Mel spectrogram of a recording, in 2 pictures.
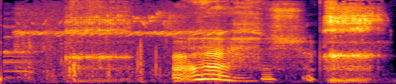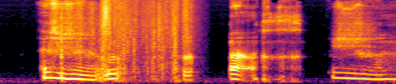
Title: Neko Hime is peacefully sleeping and snoring at the birthday party 💤🎉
